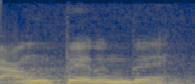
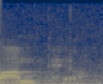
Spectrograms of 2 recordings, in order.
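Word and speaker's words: Ampère: 원래는 이제 앙페르인데 영어 발음으로 암페어.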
